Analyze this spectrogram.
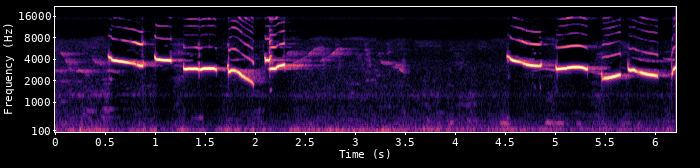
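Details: Lure song of an Oriental magpie-robin, meant to prompt rivals to sing and fight. Two runs of bright whistles, each note falling or level, with a quiet gap of about two seconds between them and low background rumble.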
